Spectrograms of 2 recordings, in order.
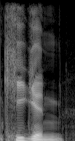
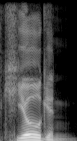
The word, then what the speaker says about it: Keoghan: I think I was saying Keegan for the longest time, but it's Keoghan.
